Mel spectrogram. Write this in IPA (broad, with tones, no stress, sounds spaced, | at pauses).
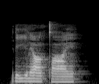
ɾ i˧ ɾ ẽ˧ tˤ ẽ˧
